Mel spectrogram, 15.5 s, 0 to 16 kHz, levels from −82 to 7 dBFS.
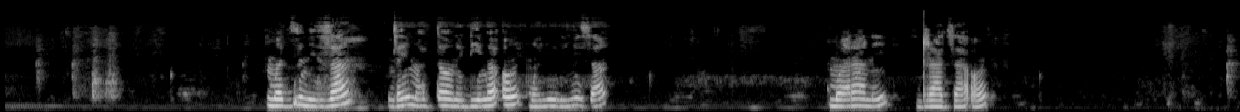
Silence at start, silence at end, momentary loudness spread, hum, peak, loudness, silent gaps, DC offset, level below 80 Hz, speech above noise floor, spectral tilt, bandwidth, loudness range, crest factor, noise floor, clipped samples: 0.9 s; 0.15 s; 20 LU; none; 0 dBFS; -17 LUFS; none; under 0.1%; -66 dBFS; 58 dB; -5.5 dB/octave; 7.8 kHz; 11 LU; 20 dB; -74 dBFS; under 0.1%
